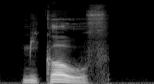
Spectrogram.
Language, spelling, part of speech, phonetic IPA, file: Polish, Mikołów, proper noun, [mʲiˈkɔwuf], Pl-Mikołów.ogg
